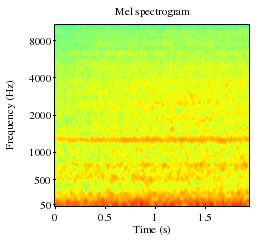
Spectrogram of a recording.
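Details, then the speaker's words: Chevy Silverado 1500 ex-fleet work truck after new alternator, belt, pulleys, tensioner and battery: starts right up, then steady smooth low idle with faint constant high tone; running fine. "You heard how this starts up. It starts right up. No problem."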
